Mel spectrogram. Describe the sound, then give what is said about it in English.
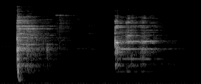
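Glass being thrown during a fight at a buffet in Queens: two loud crashes of glass shattering, about a second apart, each a sharp burst followed by a brief bright, tinkling scatter of shards that fades out. No voices are heard. “They throwing glass around.”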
